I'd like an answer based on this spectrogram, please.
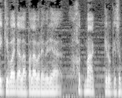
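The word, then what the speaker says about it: חכמה: Yo me planteo ahora, doctor, porque según los postulados cabalísticos, sabiduría equivale a la palabra hebrea Hotmak, creo que se pronuncia así, sí, Hotmak, gracias.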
